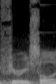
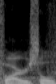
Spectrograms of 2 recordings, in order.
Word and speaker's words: Fiery Soul: But we still say Fury Soul instead of Fiery Soul for the leaner.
